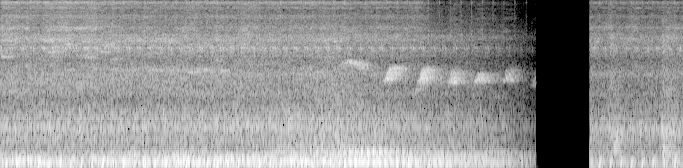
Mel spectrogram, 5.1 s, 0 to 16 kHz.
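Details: Yamaha Mio M3 scooter with weak power and flashing MIL code 28 (engine temperature sensor), after ECU data reset: temp now reads 59° instead of -20°, O2 sensor working; low, even idle with steady pulses, higher than before, runs smoothly.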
